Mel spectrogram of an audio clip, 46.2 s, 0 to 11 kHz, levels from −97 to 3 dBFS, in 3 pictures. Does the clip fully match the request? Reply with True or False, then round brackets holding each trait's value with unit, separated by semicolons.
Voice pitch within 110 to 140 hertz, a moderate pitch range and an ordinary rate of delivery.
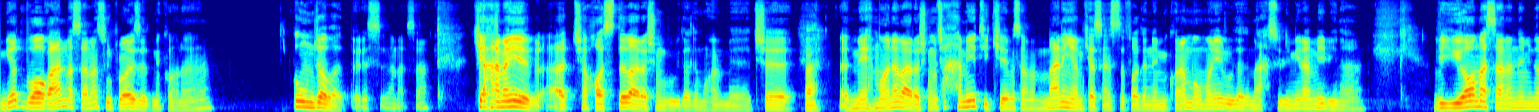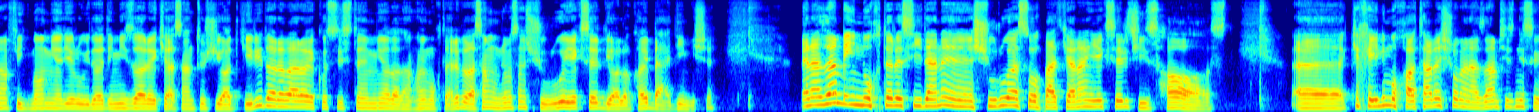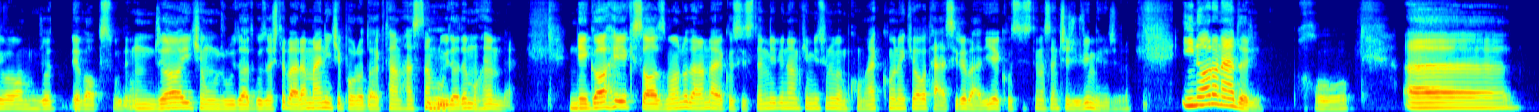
False (135 Hz; 4.1 semitones; 170 wpm)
